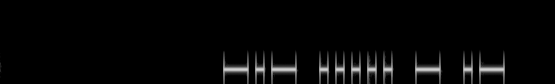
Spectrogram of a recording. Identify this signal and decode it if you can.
Morse code, heard as a keyed tone, about 15 wpm, 700 Hz. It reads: K5TA
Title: Call Signs Repeated 2x - 15wpm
